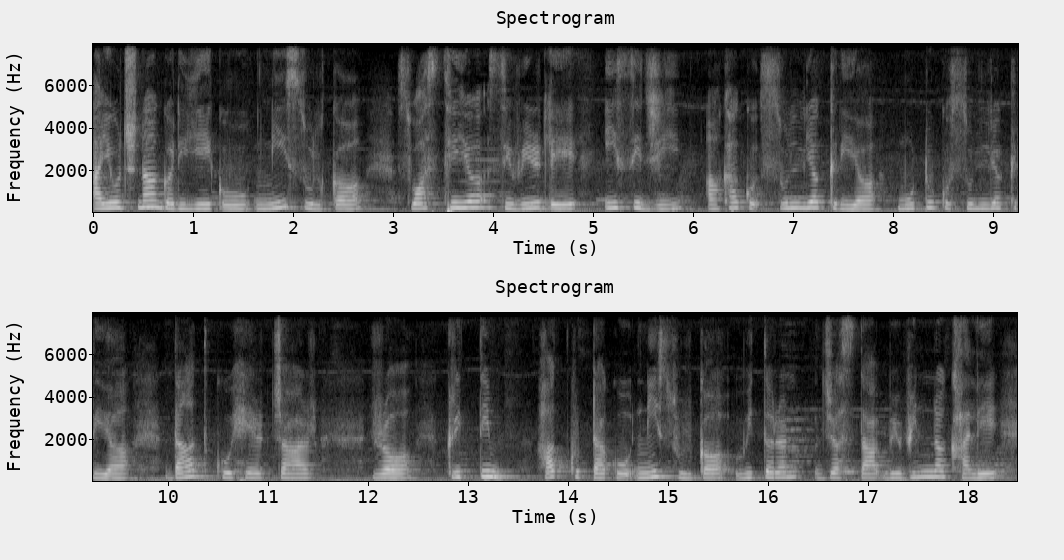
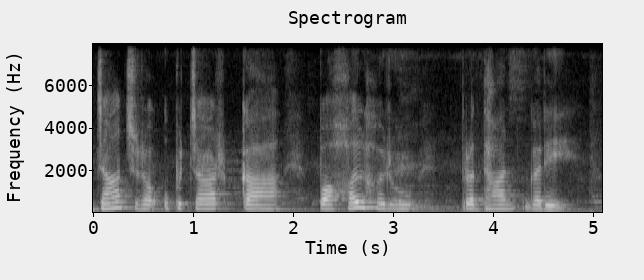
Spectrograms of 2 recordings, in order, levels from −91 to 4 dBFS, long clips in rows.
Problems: background sounds at intervals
